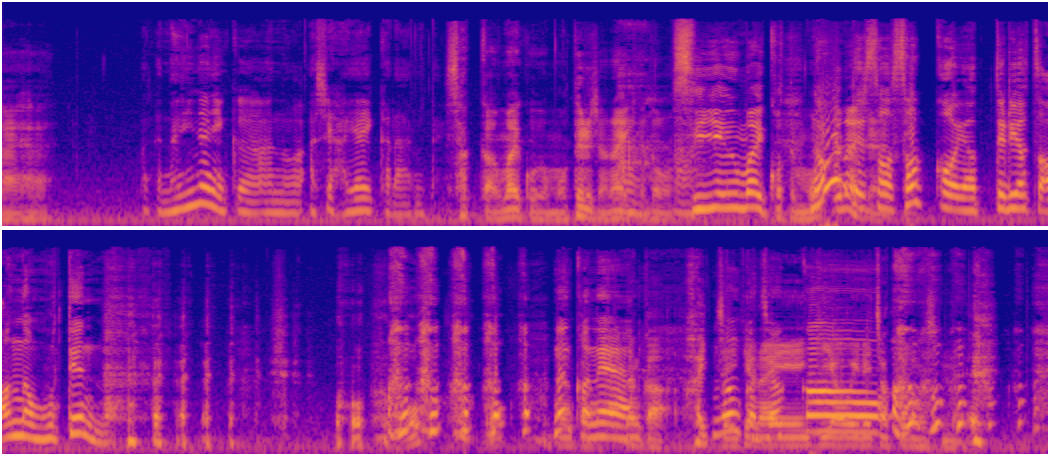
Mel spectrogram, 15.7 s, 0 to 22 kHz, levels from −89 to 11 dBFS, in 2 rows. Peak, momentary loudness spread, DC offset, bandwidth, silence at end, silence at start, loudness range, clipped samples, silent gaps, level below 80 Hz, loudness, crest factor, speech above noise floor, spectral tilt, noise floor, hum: -4 dBFS; 16 LU; under 0.1%; 17 kHz; 0 s; 0 s; 8 LU; under 0.1%; none; -44 dBFS; -18 LUFS; 16 dB; 25 dB; -4.5 dB/octave; -43 dBFS; none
